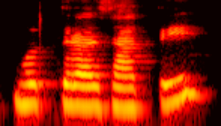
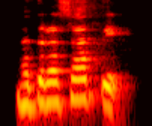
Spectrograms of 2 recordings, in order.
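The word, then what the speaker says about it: مدرستي: Madrasati. Apa Bu? Madrasah. Iya, jadi bacanya bagaimana? Manfil madrasati. Iya, begitu ya.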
